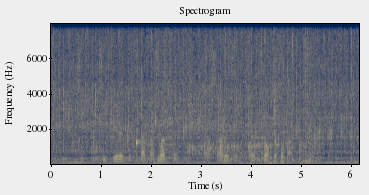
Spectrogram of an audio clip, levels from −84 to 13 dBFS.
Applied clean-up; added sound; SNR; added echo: none; Liquid + Liquid; -3 dB; none.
